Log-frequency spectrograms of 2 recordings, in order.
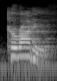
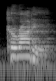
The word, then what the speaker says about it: karate: Karate. Karate. Karate. Karate. Karate. 라의 스트레스가 오고 있습니다.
